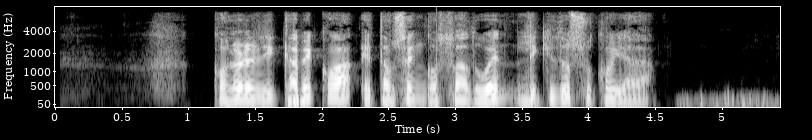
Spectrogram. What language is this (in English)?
Basque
